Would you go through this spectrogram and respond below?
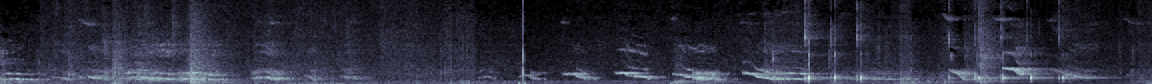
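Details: Red merle male Australian Shepherd puppy giving a run of short, high whimpers and yips, each sliding downward, coming quickly one after another in the second half, with a few soft clicks and rustles around it.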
